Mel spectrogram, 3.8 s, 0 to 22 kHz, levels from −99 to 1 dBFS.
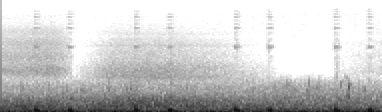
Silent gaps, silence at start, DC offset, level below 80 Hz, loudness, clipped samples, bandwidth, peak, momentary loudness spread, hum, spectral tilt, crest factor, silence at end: none; 0 s; under 0.1%; -18 dBFS; -20 LUFS; under 0.1%; 1.9 kHz; 0 dBFS; 9 LU; none; -12 dB/octave; 14 dB; 0 s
